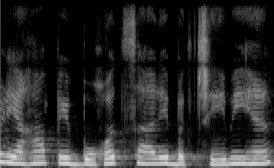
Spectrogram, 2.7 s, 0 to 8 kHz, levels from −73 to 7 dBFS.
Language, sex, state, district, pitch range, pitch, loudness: Hindi, female, Bihar, West Champaran, 260-280 Hz, 270 Hz, -14 LUFS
